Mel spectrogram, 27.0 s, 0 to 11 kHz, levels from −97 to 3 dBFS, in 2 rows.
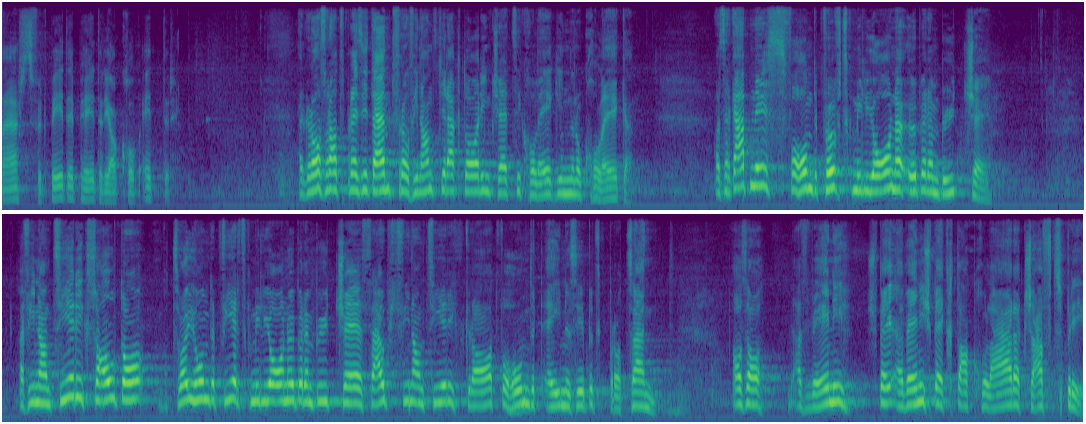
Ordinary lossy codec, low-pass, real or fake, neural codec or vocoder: none; 9.9 kHz; fake; vocoder, 44.1 kHz, 128 mel bands every 256 samples, BigVGAN v2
